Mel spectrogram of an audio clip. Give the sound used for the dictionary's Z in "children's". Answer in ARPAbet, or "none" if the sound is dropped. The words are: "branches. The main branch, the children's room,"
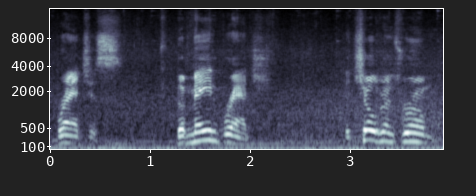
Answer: Z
